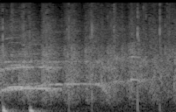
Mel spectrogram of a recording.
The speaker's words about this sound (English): YWAMers, can we thank …? Can we just clap for them?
